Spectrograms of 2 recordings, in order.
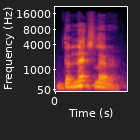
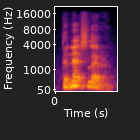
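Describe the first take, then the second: No difference in how they are said.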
